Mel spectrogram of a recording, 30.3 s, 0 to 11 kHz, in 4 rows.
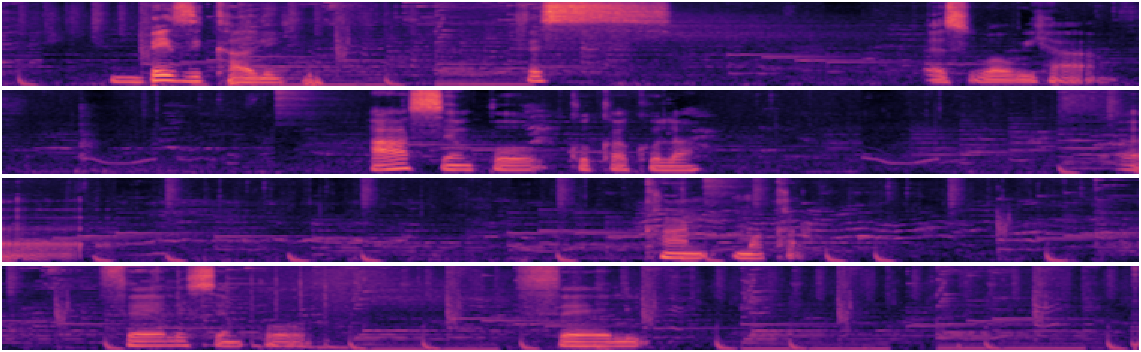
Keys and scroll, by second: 0.4 0, 20.4 ctrl+v, 20.9 Return.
